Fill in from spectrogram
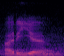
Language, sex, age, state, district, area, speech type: Tamil, female, 18-30, Tamil Nadu, Thanjavur, urban, read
